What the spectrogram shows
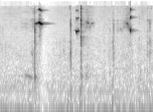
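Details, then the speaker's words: FiFine Ampligame USB microphone: three short, high, chirpy squeaks as the brass thread turns in the plastic mount when attaching, caused by dry threads; fix suggested is Super Lube synthetic grease. "now one thing i want to make mention since this is brass in here and this is plastic every now and then when you attach this"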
